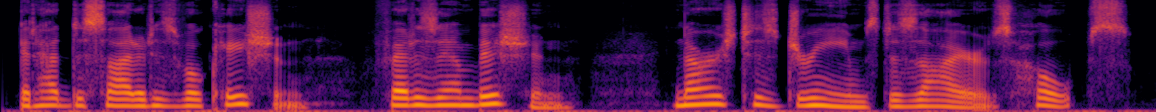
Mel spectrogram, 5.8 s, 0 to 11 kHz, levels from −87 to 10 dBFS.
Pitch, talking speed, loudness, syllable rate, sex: 195 Hz, 135 wpm, -19 LUFS, 5.0 syllables/s, female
